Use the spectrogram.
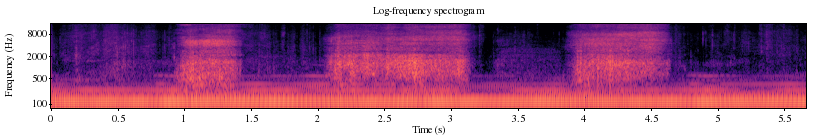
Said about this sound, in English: I'm just gonna blow my nose real quick, okay?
